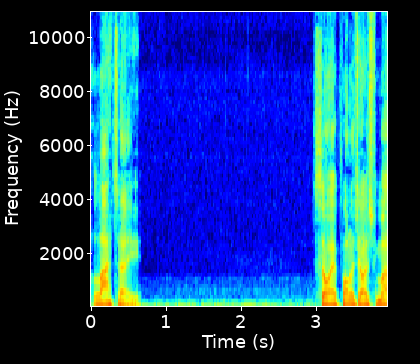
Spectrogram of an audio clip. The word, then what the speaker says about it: latte: He indignantly raised his chin and said, it's pronounced latte, not latte.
